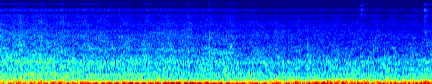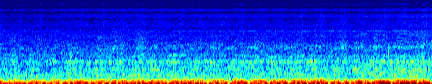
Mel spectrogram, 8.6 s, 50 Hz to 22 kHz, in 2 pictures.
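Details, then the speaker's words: 1991 Pontiac Firebird Formula WS6 V8 first start after sitting a year on 17-year-old Stabil-treated fuel; idling down after warm-up, deep lumpy uneven beat, sounds like it wants to stall; rough idle from old fuel, ran much better after fresh fuel. "Now it's idling down, sounds better. Actually sounds like it wants to stall out."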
